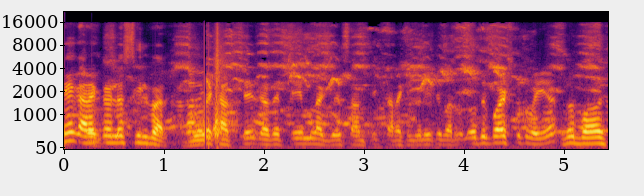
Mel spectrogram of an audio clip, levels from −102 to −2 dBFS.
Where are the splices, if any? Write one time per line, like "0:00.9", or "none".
0:01.4

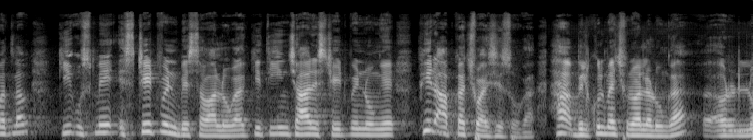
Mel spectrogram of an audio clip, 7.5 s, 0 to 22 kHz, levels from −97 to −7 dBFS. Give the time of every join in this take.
0:05.4

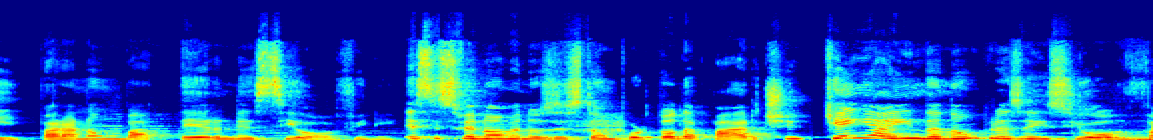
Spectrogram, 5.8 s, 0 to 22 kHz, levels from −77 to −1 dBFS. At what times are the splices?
0:02.0

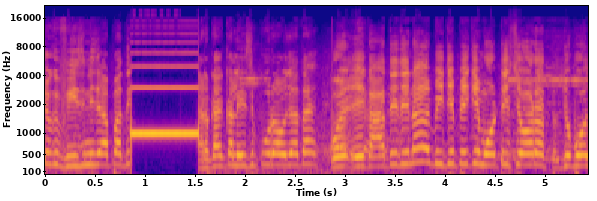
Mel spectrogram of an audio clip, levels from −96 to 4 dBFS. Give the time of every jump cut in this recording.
0:02.8

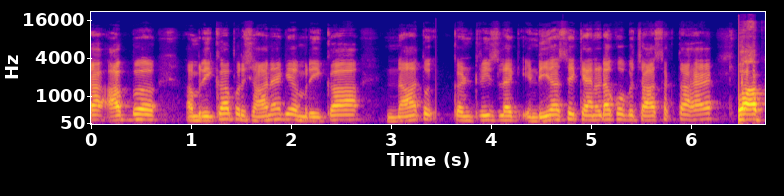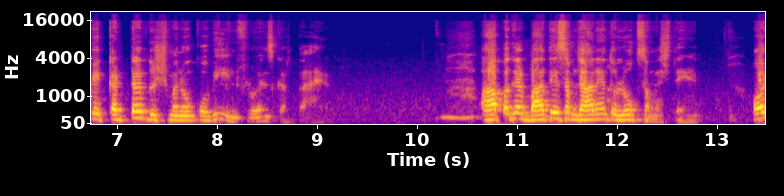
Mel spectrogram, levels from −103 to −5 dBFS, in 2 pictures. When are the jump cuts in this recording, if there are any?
0:06.5

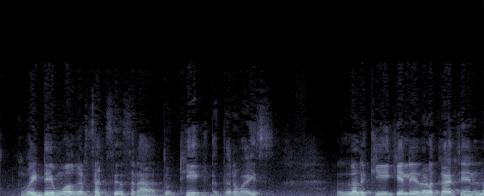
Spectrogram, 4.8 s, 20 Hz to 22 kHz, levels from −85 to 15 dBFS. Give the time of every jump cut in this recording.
none

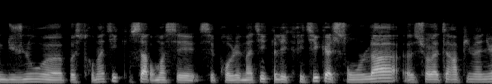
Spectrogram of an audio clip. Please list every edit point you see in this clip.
0:01.4
0:02.8

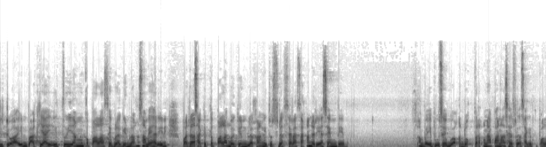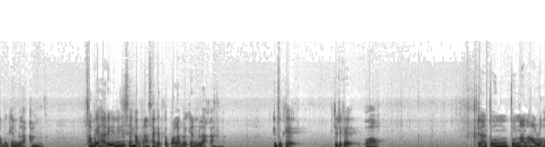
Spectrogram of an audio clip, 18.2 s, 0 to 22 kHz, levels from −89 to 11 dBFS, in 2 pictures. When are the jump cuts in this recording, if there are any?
0:03.3
0:17.2

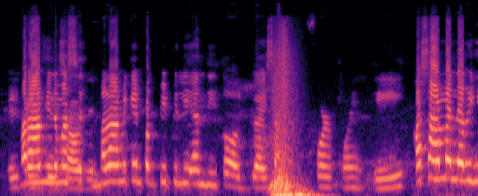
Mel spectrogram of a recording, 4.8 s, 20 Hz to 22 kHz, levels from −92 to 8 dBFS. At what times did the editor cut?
0:02.8

